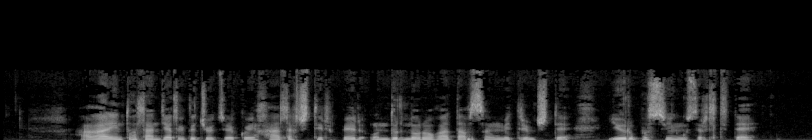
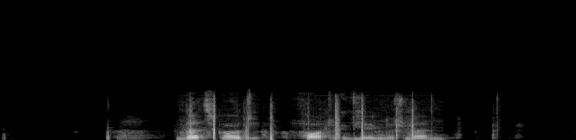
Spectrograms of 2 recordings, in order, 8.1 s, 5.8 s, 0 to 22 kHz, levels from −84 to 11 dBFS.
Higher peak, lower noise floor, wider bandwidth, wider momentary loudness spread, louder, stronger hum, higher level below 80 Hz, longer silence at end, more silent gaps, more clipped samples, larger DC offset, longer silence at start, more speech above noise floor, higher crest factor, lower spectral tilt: second, -6 dBFS vs -2 dBFS; second, -59 dBFS vs -85 dBFS; first, 11.5 kHz vs 7.8 kHz; second, 8 LU vs 14 LU; about the same, -25 LUFS vs -24 LUFS; neither; first, -50 dBFS vs -72 dBFS; second, 0.6 s vs 1.35 s; neither; neither; neither; second, 0.8 s vs 1.05 s; second, 34 dB vs 62 dB; about the same, 20 dB vs 24 dB; about the same, -4 dB/octave vs -5 dB/octave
